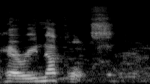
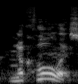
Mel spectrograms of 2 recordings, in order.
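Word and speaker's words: Nuckols: And I assume his name was Harry Nolas and it's pronounced Harry Knuckles. You don't know till you hear it though. Yeah, I thought Nolas.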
